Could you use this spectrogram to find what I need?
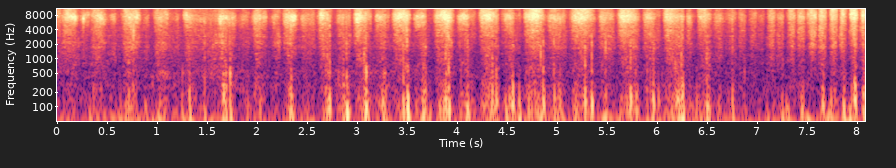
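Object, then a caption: Knit sweater sleeve. Fingertips scratch fast along the sleeves of a worn red and black patterned knit sweater. A steady run of quick, dry scratching strokes gives a bright, fuzzy hiss over soft low thumps. Each stroke stops short with no ring.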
